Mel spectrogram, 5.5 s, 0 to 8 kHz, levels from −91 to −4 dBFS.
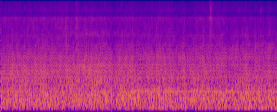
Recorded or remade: remade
